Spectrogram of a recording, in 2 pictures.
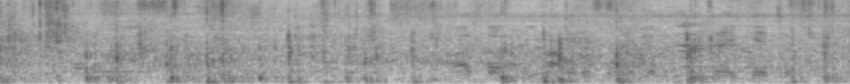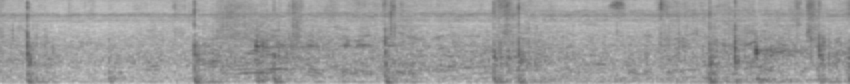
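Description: A basketball dribbled on an outdoor asphalt court, a string of short bounces, with people's voices talking throughout.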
